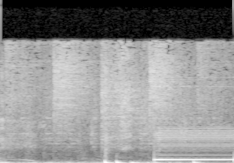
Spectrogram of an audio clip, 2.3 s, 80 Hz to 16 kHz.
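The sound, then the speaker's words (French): A telephone ringback tone sounds while a caller waits for an answer. Muffled low sounds come first, then a steady, unbroken tone starts partway through and holds to the end. “le téléphone il sonne depuis 5 minutes”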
